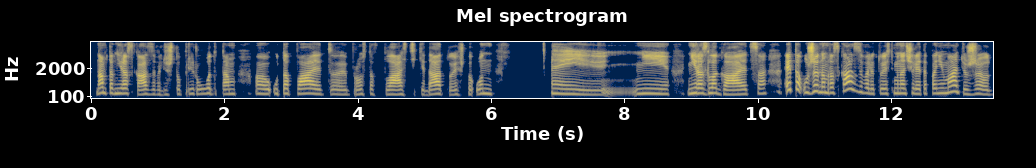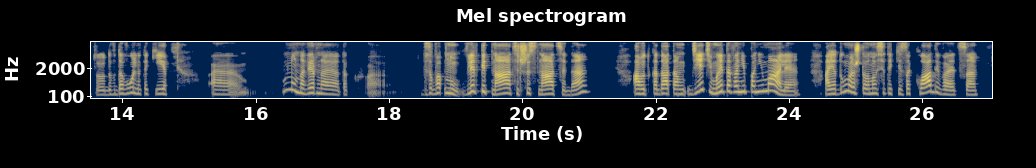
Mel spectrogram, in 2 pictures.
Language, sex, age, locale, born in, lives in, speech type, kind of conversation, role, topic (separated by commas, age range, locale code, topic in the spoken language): Russian, female, 35-39, ru-RU, Ukraine, Spain, conversation, podcast, guest, Какие простые шаги помогут сократить количество пластиковых отходов?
